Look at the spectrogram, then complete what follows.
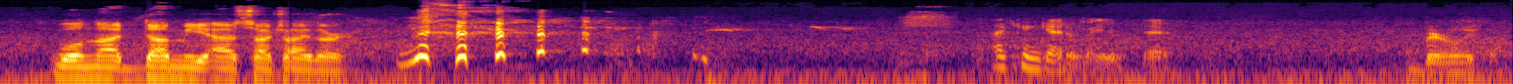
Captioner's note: laughing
